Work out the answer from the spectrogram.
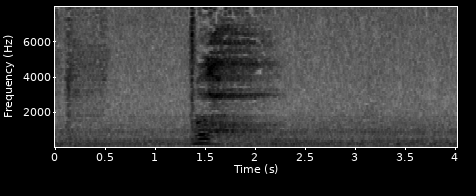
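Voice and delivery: long shaky exhale; long nervous sigh. Real, not acted. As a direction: let out a long nervous breath. Nervous sigh before braces.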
